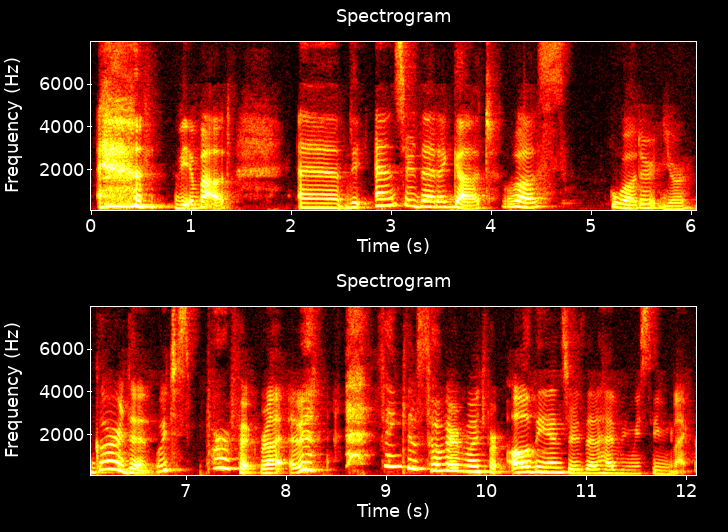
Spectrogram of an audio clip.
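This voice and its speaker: Gentle gravelly woman reading cards. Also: medium pitch. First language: Portuguese. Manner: gentle and soft-spoken, with frequent light laughs. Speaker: card reader and channel host. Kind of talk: casual pick-a-card reading to camera.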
